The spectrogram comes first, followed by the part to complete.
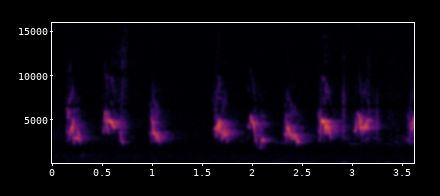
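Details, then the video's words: House sparrows visiting a backyard, chirping noisily: a run of about nine short, bright chirps at a brisk, uneven pace, each a quick rising-falling note, with clear gaps between them. "House Sparrow Sounds and Calls"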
